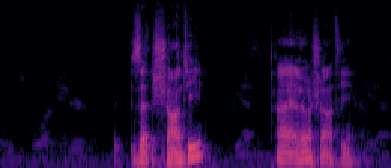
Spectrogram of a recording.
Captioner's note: voiceover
